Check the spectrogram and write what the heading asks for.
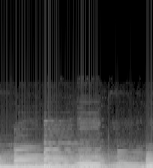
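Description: Grand piano playing a run of chords, a new chord struck about every half second and each left to ring.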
